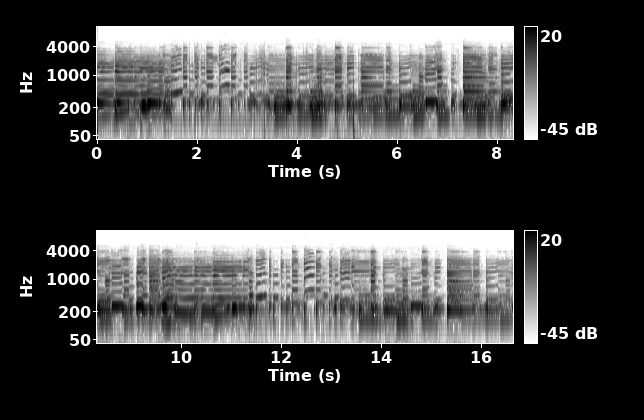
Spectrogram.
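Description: Background music: guitar playing, with plucked notes and chords.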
